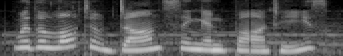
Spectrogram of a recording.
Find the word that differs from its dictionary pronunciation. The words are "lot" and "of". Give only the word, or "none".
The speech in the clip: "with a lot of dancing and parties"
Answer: none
